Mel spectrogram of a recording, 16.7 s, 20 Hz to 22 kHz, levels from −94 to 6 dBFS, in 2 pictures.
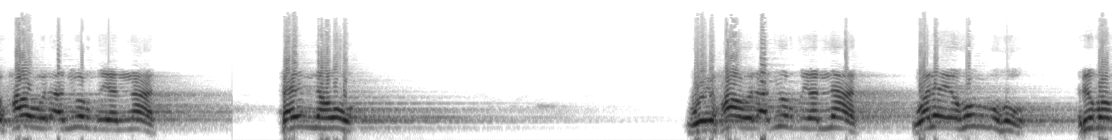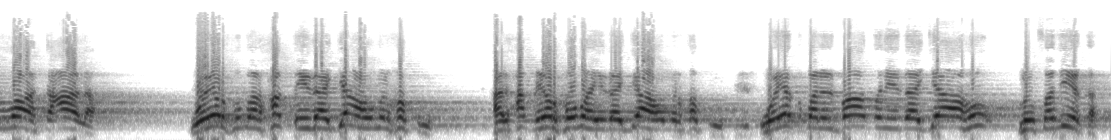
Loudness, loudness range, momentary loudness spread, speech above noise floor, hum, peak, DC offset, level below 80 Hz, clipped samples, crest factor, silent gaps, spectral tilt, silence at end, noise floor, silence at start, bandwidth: -14 LUFS; 4 LU; 8 LU; 71 dB; none; -2 dBFS; under 0.1%; -56 dBFS; under 0.1%; 14 dB; none; -4 dB/octave; 0 s; -85 dBFS; 0 s; 9.6 kHz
